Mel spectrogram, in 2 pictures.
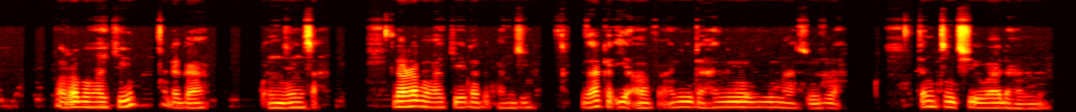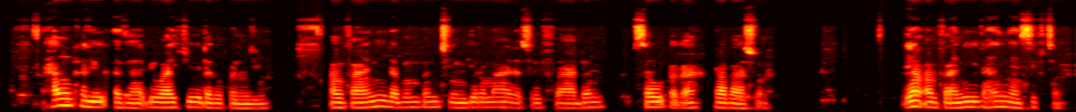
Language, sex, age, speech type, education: Hausa, male, 15-29, spontaneous, primary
